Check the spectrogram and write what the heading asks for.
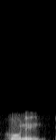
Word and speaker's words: Huni: Okay, so phonetically, the best way to pronounce my name is like saying who, uh, like you're asking who and me together. Okay, so it's Huni. That's my first name, and the second name is Bak, B A K sound almost like a dog bark without the R, but it's bark.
